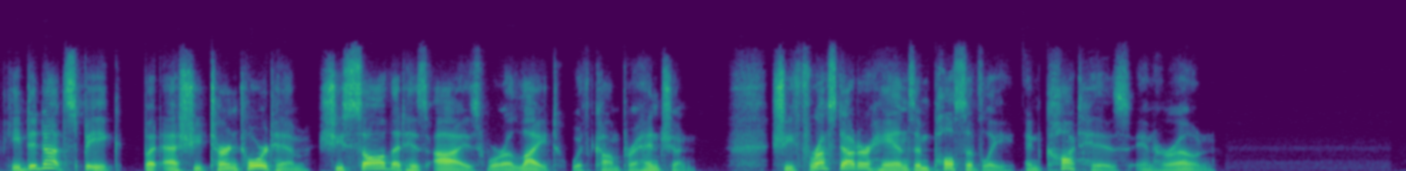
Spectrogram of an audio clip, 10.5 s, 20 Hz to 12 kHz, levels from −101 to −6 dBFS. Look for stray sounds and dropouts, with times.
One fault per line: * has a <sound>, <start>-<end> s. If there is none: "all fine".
all fine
